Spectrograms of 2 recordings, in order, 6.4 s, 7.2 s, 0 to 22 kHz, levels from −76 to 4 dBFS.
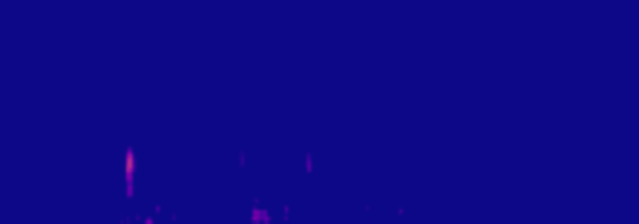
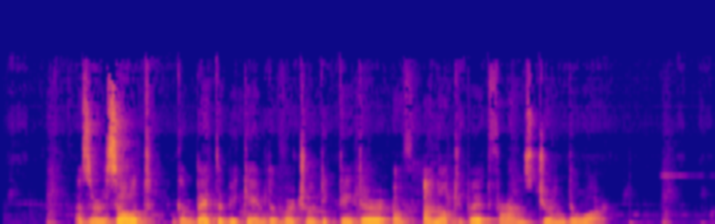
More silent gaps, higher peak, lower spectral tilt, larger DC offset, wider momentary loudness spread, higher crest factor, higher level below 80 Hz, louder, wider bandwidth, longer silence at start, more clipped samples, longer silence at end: first, 2.04-2.13 s, 2.30-2.35 s, 3.32-3.37 s, 3.86-3.91 s vs none; second, -32 dBFS vs -2 dBFS; second, 1.5 dB/octave vs -4.5 dB/octave; neither; first, 21 LU vs 10 LU; first, 30 dB vs 16 dB; second, under -90 dBFS vs -50 dBFS; second, -49 LUFS vs -18 LUFS; second, 7.4 kHz vs 16.5 kHz; first, 1.25 s vs 0.45 s; neither; first, 2.35 s vs 0.45 s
